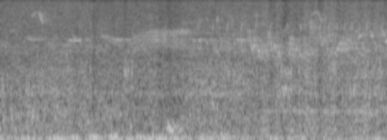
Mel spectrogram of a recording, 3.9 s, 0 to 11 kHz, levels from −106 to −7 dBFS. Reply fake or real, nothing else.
real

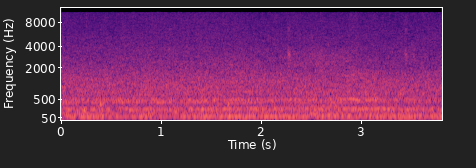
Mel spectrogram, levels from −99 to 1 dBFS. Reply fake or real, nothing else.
real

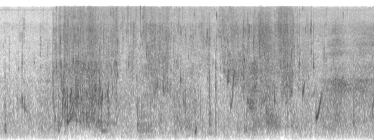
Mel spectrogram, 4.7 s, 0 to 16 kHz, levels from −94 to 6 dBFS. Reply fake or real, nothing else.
real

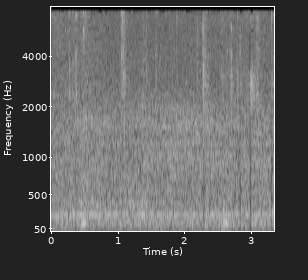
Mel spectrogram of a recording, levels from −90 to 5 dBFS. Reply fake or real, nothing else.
real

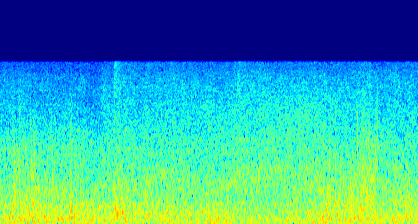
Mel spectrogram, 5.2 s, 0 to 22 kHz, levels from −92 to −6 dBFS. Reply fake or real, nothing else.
real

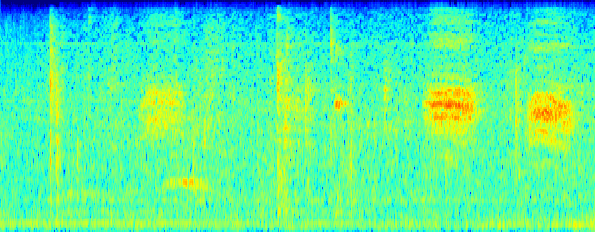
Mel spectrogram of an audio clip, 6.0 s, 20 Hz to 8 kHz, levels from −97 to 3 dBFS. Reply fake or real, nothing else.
real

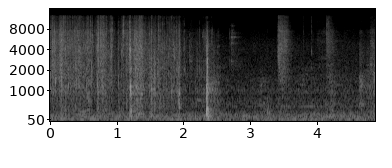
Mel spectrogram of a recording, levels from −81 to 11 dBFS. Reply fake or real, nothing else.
real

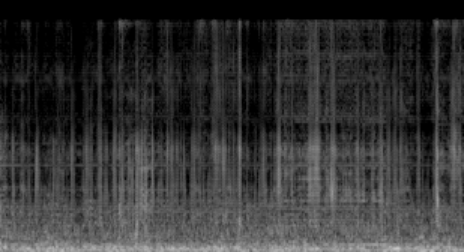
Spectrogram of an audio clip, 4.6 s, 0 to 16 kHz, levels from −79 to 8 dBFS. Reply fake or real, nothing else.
fake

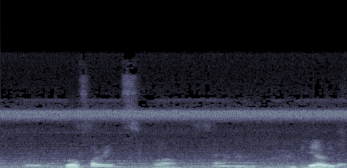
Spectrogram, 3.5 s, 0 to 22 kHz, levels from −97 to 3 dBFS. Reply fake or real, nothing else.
real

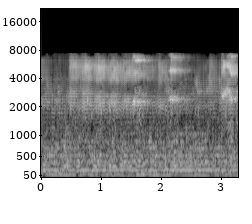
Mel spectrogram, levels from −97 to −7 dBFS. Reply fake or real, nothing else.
fake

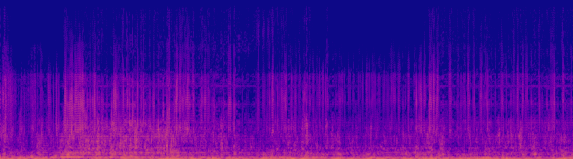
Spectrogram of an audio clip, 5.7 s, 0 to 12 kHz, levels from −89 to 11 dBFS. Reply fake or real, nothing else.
fake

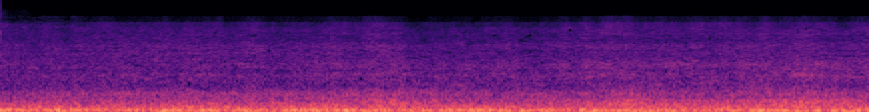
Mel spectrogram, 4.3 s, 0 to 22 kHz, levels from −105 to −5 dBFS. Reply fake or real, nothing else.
fake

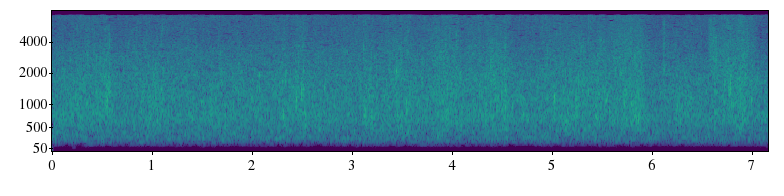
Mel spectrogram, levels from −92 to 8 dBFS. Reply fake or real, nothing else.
real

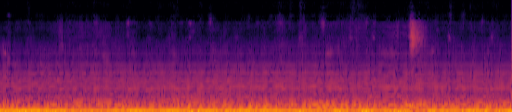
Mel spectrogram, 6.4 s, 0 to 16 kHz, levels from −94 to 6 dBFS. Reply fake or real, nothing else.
fake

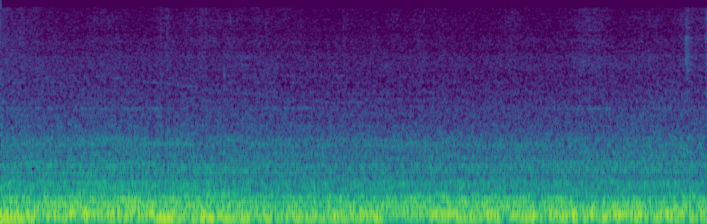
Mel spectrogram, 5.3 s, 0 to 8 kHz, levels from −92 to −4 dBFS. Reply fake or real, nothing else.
real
